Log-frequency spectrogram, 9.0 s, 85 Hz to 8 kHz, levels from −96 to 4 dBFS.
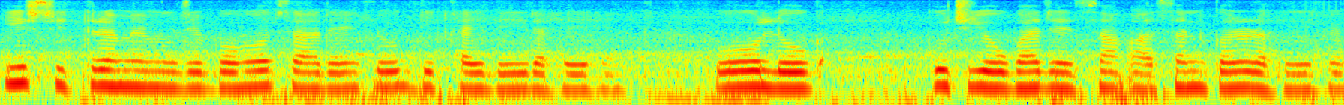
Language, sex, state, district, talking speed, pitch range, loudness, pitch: Hindi, female, Maharashtra, Mumbai Suburban, 135 wpm, 170-185 Hz, -14 LUFS, 180 Hz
